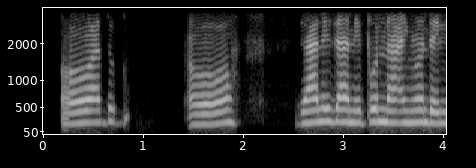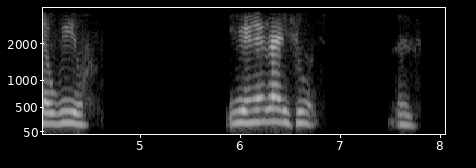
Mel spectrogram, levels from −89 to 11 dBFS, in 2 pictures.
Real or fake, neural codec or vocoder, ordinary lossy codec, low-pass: fake; codec, 16 kHz, 8 kbps, FunCodec, trained on Chinese and English, 25 frames a second; none; 3.6 kHz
